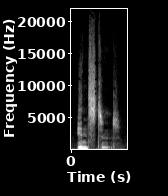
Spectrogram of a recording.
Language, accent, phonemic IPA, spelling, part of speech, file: English, US, /ˈɪnstənt/, instant, noun / adjective / adverb / verb, En-us-instant.ogg
- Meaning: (noun) 1. A very short period of time; a moment 2. A single, usually precise, point in time 3. A beverage or food which has been pre-processed to reduce preparation time, especially instant coffee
